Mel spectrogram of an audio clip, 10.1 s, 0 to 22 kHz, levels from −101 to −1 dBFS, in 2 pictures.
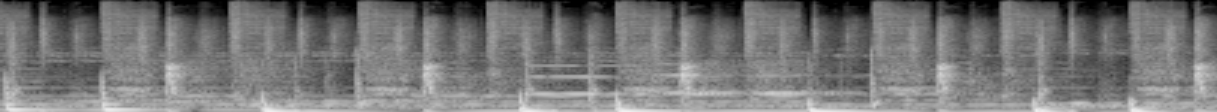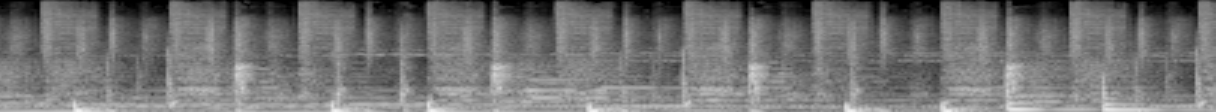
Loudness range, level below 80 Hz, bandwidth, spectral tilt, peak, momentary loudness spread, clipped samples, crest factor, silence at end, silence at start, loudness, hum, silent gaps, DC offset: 2 LU; -22 dBFS; over 20 kHz; -4.5 dB/octave; -2 dBFS; 4 LU; under 0.1%; 16 dB; 0 s; 0 s; -21 LUFS; none; none; under 0.1%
